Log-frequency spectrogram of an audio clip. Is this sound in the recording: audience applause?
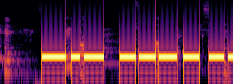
no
